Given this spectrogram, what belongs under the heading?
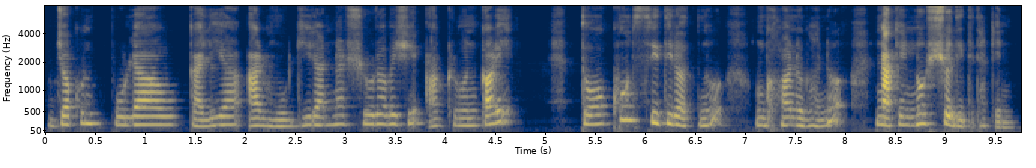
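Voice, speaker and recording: A woman narrating a comic story as an audiobook storyteller, in an expressive scripted style. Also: mid-range voice.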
